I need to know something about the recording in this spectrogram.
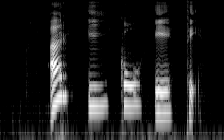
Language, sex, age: Swedish, female, 63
